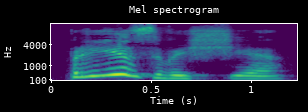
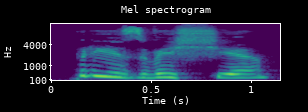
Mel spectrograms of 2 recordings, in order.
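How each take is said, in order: First: Much louder, slow bellowed demand; raised voice. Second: Curt, a bit raised repeat. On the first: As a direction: bark it out slowly the third time. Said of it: "підвищивши голос". (гучно, повільно, підвищеним голосом) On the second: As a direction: repeat it without looking up. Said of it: "повторив директор". (сухо, трохи голосніше) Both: A narrator's reading.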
